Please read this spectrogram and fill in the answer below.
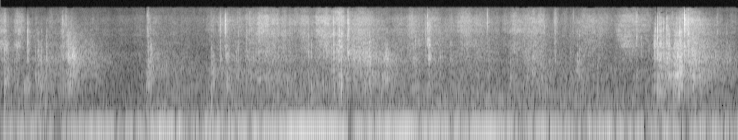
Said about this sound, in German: wir, wir, wir, hören hier live, wie, wie jemand in der Zeitung blättert.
